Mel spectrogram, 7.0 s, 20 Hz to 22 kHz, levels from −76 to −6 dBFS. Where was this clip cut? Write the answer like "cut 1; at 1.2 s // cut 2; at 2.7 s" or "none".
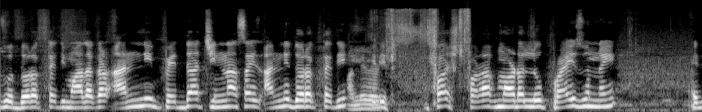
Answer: cut 1; at 3.8 s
